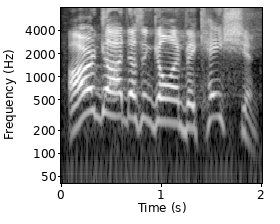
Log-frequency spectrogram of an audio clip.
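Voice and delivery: loud, high proclamation; emphatic preaching. Real, not acted. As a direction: proclaim it forcefully to the congregation. Preacher rebuts the taunt.

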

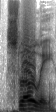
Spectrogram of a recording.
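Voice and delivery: usual speaking voice

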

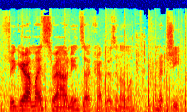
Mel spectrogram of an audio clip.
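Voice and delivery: ordinary delivery

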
